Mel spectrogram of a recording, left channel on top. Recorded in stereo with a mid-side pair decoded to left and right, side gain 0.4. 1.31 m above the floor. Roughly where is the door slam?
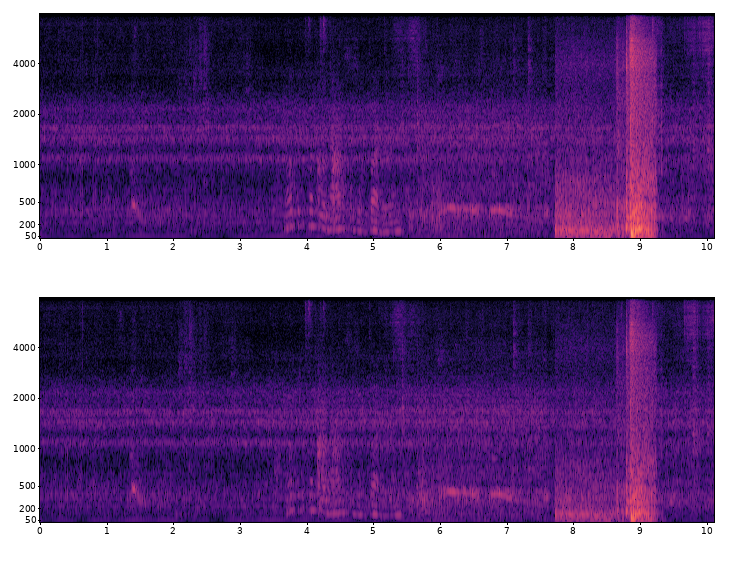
Ahead left.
